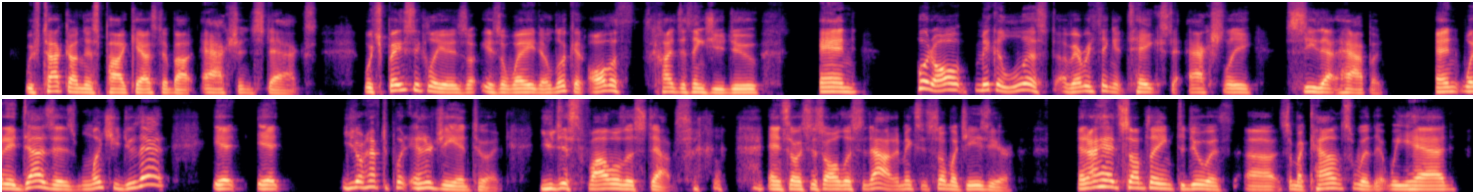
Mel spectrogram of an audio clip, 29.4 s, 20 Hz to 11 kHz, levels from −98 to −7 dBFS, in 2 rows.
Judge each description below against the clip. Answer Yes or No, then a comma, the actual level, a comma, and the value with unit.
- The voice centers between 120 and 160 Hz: Yes, medium, 140 Hz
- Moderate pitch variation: Yes, average, 3.9 semitones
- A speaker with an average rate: Yes, average, 190 wpm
